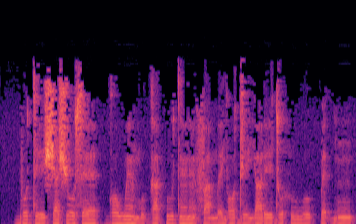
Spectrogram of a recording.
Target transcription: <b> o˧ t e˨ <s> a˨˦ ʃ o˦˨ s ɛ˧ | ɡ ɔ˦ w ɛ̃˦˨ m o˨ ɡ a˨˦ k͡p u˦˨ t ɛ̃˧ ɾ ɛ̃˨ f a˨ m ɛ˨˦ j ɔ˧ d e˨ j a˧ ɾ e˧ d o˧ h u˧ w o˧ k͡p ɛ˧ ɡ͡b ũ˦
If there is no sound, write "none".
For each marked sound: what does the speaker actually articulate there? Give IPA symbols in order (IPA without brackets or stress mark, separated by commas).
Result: b, ʃ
